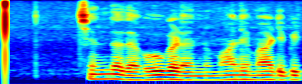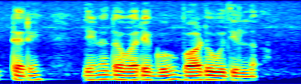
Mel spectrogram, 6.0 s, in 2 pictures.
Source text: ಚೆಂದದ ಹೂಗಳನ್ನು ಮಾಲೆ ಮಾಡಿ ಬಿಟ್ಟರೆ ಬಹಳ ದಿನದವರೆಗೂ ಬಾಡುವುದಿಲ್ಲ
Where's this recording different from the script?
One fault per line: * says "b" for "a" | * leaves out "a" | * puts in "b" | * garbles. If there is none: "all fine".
* leaves out "ಬಹಳ"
